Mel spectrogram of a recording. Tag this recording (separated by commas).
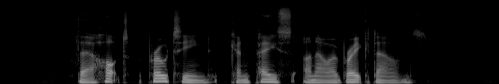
Human voice, Speech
